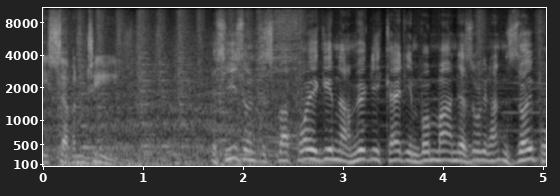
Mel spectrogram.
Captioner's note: speaking german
